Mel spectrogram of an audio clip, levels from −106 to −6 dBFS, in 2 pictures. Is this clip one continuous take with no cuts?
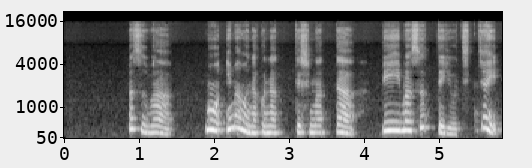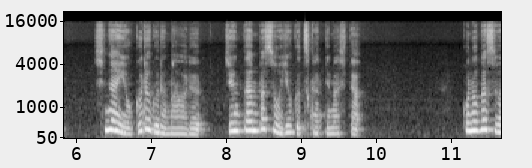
yes; 0 cuts

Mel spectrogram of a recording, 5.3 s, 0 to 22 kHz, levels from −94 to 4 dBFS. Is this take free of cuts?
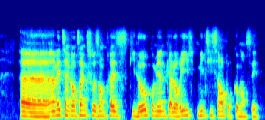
yes; 0 cuts

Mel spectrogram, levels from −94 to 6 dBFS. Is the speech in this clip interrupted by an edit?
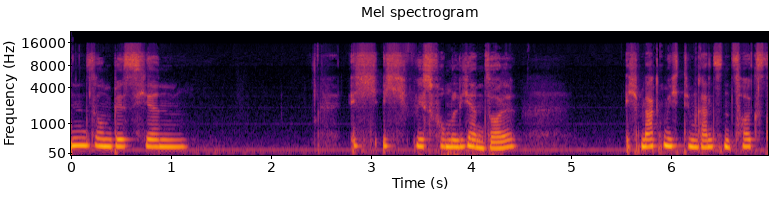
yes; 1 cut; at 3.4 s

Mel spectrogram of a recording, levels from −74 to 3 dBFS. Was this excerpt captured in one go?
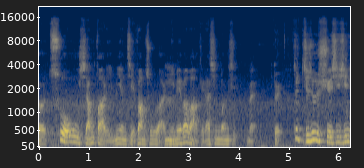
no; 1 cut; at 5.3 s

